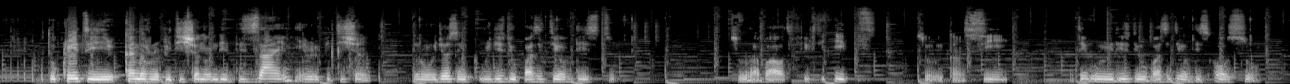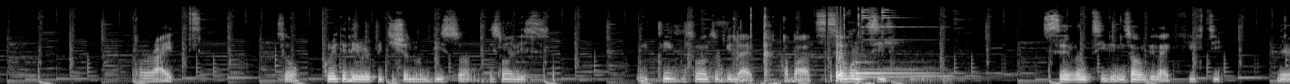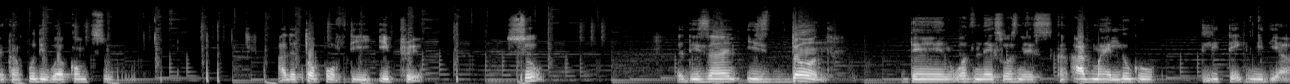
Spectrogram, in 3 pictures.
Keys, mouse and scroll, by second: 2.4 click, 11.0 click, 20.8 ctrl+a, 21.7-22.7 typing, 23.9 click, 36.0 click.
